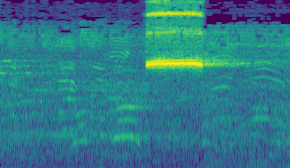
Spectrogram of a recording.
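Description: A referee's whistle: one short, loud, steady blast of about half a second, a little past the middle, over the murmur of voices in a large hall.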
